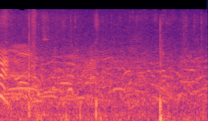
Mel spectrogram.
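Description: Distant shouting voices of players and spectators on the field, with a single thud of a soccer ball being kicked about three-quarters of the way through.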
